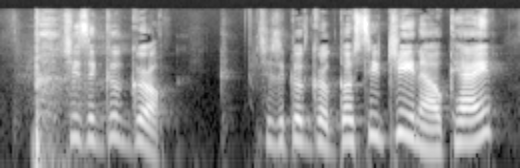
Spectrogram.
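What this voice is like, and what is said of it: Put-on Dorchester Boston accent. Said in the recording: “you went into your Dorchester accent.”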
